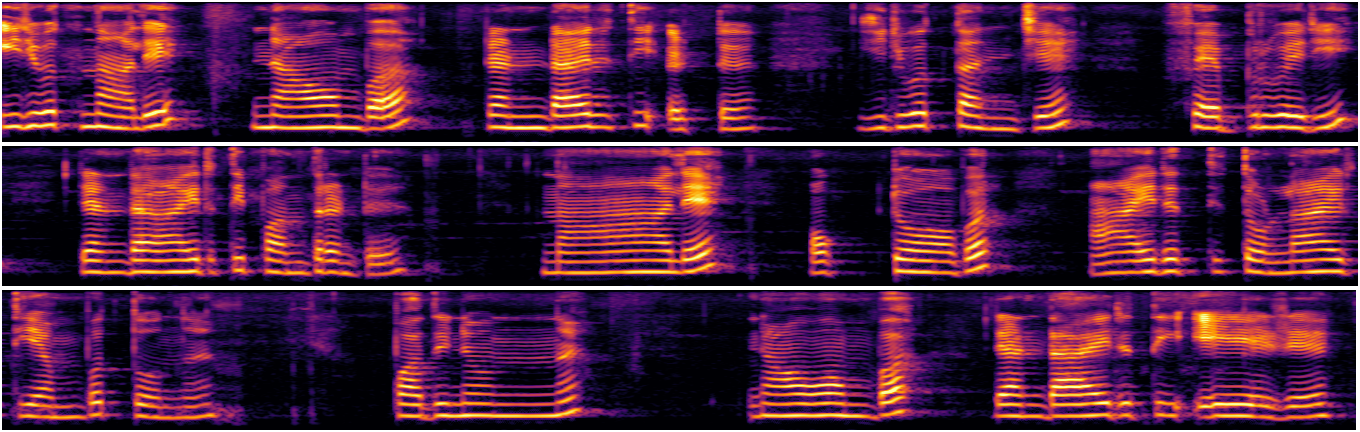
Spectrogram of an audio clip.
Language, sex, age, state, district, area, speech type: Malayalam, female, 30-45, Kerala, Kannur, rural, spontaneous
